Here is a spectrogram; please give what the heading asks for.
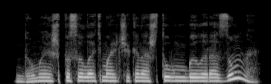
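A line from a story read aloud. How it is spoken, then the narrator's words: Quiet question. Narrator (Russian): тихо спрашивает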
